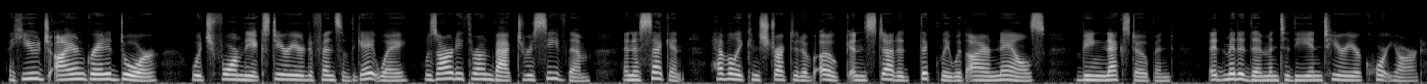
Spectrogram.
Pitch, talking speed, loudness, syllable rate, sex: 205 Hz, 180 wpm, -19 LUFS, 5.7 syllables/s, female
